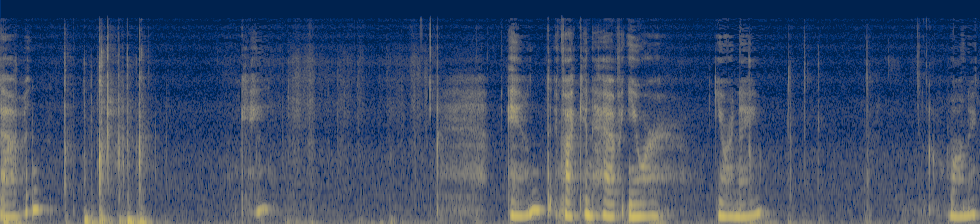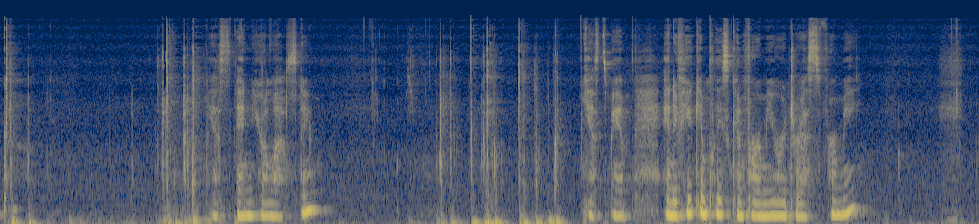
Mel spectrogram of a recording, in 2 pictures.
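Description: A woman speaks calmly and close by into a headset microphone.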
